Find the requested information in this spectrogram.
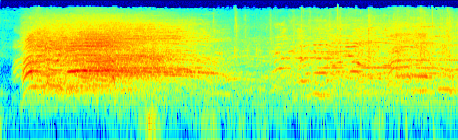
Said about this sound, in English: We're going to throw our hands up, throw our heads back, and we're going to shout with all of our might. Hallelujah.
